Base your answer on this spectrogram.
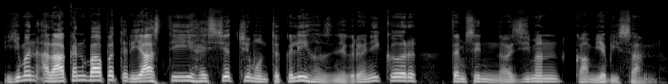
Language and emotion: Kashmiri, neutral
